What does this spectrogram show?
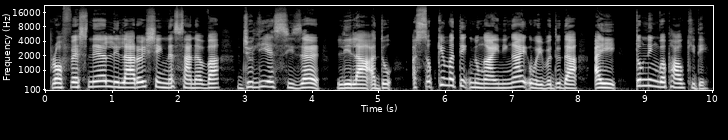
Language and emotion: Manipuri, happy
